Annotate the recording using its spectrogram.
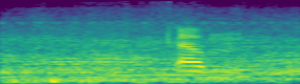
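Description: Car engine running and accelerating, a steady drone with a low hum.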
